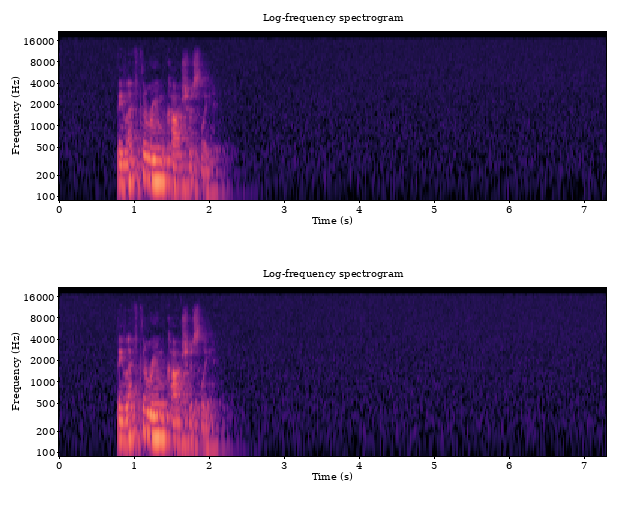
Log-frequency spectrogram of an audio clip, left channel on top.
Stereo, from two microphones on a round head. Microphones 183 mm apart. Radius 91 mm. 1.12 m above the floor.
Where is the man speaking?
Centre (ahead or behind), 1.9 m.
